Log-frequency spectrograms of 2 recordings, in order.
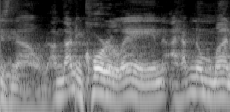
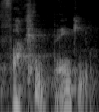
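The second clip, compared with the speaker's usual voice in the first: whispered, much softer thanks; relieved whisper; 4 semitones lower, 19 dB quieter than usual. Retold or imitated. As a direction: breathe the thanks out low. Relieved reply to the jail staff.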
